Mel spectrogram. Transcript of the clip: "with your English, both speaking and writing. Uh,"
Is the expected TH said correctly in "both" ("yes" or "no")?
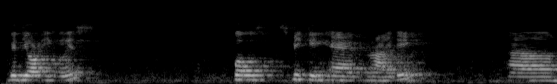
no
